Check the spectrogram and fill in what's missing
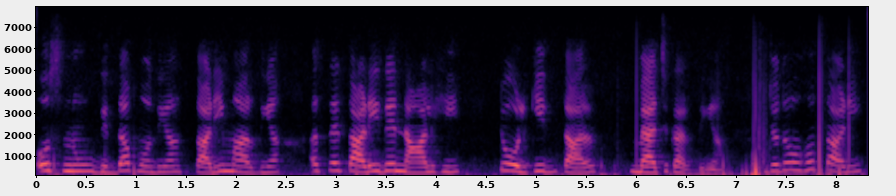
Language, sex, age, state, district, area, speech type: Punjabi, female, 18-30, Punjab, Muktsar, rural, spontaneous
